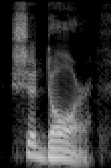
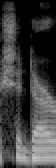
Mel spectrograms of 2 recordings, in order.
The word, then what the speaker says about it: Shedeur: I've been saying Shadur wrong. I got a lot of people in the comments telling me I'm saying it wrong. I need to study. It's shador. Shador.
